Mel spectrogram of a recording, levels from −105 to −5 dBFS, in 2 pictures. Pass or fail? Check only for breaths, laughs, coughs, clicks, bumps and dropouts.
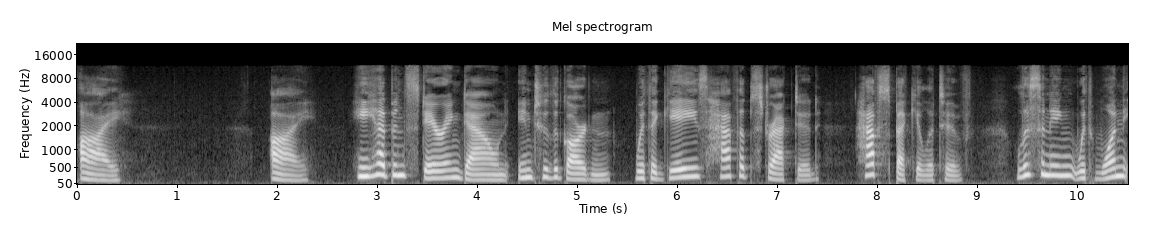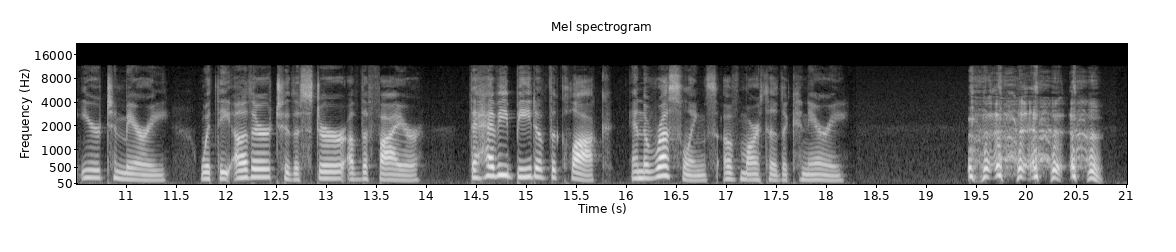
fail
